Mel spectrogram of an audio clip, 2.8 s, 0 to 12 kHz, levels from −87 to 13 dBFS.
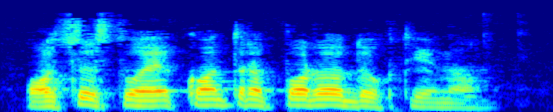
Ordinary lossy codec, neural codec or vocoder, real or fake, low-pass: MP3, 32 kbps; none; real; 10.8 kHz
